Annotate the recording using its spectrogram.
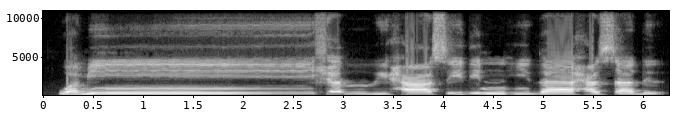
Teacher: tanwin bertemu dengan hamzah qot yang keluar dari tenggorokan bagian bawah. Maka di sini terjadi hukum bacaan izhar halqi. Artinya dibaca jelas tanpa dengung. · Kemudian setiap dengung keluar dari hidung. Ro ujung lidah bertemu dengan langit-langit bagian belakang karena rnya berharakat kasrah sehingga hukum bacaannya tipis atau tarkik. Ada ha tenggorokan bagian tengah kemudian ha berharakat fathah diikuti alif layinah.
